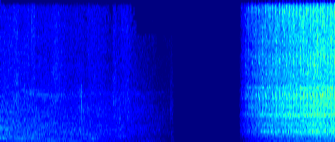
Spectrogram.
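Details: Audi with TFSI direct-injection engine (VW/Audi family), in for engine noise and lit check-engine light. Idle after replacing the faulty part and seating its diaphragm: steady and even, a brief dropout midway, no stumble or hunting, now stable where it was unstable. Normal idle.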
